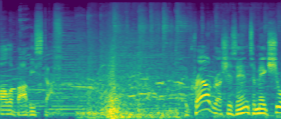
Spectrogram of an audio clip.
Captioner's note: crowd yelling; air whoosh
